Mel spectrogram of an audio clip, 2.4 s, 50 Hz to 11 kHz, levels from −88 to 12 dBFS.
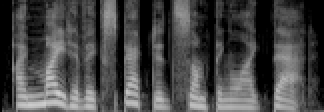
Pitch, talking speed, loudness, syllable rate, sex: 185 Hz, 170 wpm, -18 LUFS, 5.1 syllables/s, female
